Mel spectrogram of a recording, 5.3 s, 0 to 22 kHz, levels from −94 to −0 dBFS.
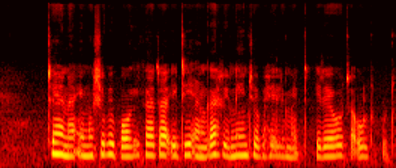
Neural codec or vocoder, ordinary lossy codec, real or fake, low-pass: vocoder, 44.1 kHz, 128 mel bands, Pupu-Vocoder; none; fake; none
